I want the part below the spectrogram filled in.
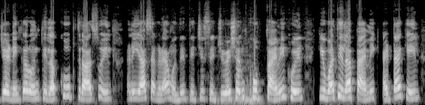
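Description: A woman's voice: on the high side, darkish tone, no echo. A woman casually retelling a TV serial's episode in a chatty, repetitive way, acting out the characters. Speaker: serial recap narrator. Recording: dry, slightly dull sound.

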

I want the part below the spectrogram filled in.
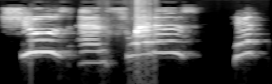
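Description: In a very high-pitched, bright and forceful voice, a middle-aged woman reads aloud and chats during a preschool storytime in her living room. She is very animated and very slow, with an emphatic sing-song delivery. The webcam or laptop at arm's length gives dull audio and an echoey room.

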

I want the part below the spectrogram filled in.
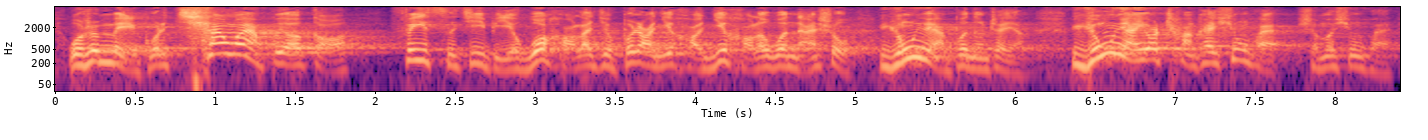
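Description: A man's voice: a little high, sing-song, brisk, few pauses. A man giving a public lecture to an audience, speaking emphatically and firing rhetorical questions at them. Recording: long hall reverb.

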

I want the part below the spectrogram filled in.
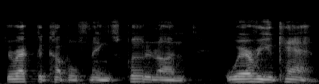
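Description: A man's voice: lowish voice, fairly even intonation, normal speed. A man, a film producer, giving earnest, somewhat rambling advice in an interview.

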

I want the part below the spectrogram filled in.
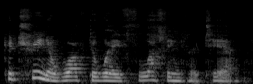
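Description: Indoors at home, a middle-aged woman gives a measured, expressive storytelling reading of a picture book meant for small children. Her voice is on the low side and creaky.

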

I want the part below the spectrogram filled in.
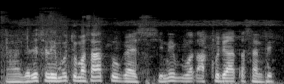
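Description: A man's voice: on the high side, quick pace, slight background noise. A man in his thirties chatting casually to viewers while camping by a river in a forest. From Indonesia. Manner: chatty, addresses viewers as guys. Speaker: vlogger. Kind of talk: casual outdoor vlog talk. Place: forest camp by a river, outdoors.

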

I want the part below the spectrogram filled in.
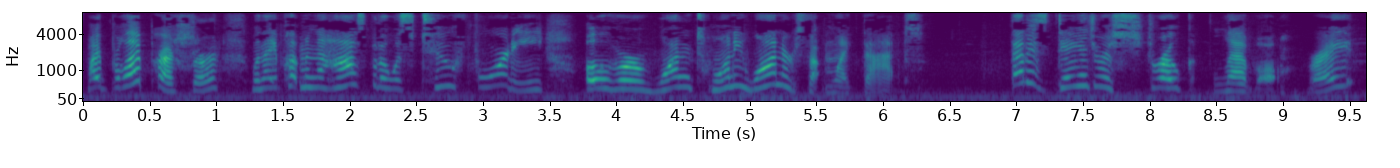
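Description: Pacing as she talks, a middle-aged vlogger rambles emotionally through a confessional video and keeps restarting her sentences. She sounds animated at a normal speed, her high voice bright with a sharp edge.

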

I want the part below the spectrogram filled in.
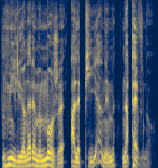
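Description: A man's voice: on the low side, animated, measured pace, darkish tone, dry recording, studio quality. An actor playing a mocking young poet who teases his drunken friend in an audiobook reading. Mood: admonishing. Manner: teasing, sardonic.

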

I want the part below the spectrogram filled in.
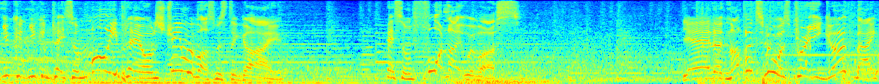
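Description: A man in his thirties, an excitable live streamer giving chatty, casual reaction commentary. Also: high-pitched. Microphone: close microphone on boom or stand. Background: game trailer music.

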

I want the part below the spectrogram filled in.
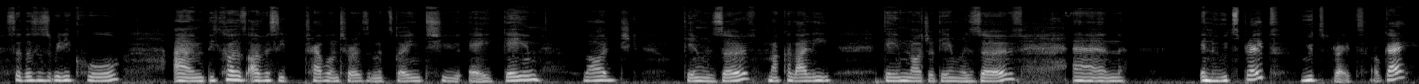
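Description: A young woman in her twenties, a travel journalist talking casually and excitedly to her vlog audience in loose, rambling sentences. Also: lowish voice, a little slow, slightly rough, no echo. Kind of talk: casual vlog talk to camera.

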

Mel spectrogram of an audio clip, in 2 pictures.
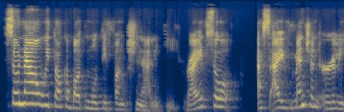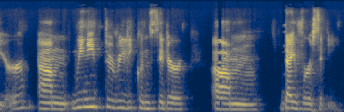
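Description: Speaking from the Philippines in a small video-call window, a middle-aged university lecturer with a Filipino accent delivers an online academic seminar. Her medium-pitched, slightly bright voice is animated, at a normal speed with few pauses, yet hesitant, with frequent "right?" tags.

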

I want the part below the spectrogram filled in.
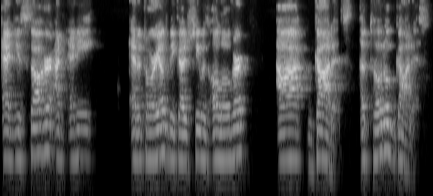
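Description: A man's voice: medium pitch, steady tone, takes it slowly, bright, forceful tone. A man guest in a casual chat, gushing and enthusiastic, on a video call. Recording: echoey room.

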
